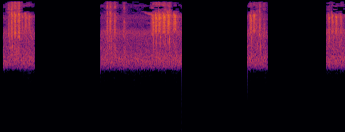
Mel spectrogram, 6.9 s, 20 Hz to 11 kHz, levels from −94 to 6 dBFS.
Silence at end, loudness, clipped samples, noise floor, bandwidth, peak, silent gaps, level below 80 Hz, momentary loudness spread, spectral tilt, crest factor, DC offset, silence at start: 0 s; -24 LUFS; under 0.1%; under -90 dBFS; 11 kHz; -8 dBFS; 0.71-1.99 s, 3.66-4.93 s, 5.34-6.50 s; under -90 dBFS; 16 LU; 12 dB/octave; 22 dB; under 0.1%; 0.05 s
